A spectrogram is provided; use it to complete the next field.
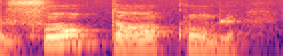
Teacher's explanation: le d de fonds et de en fond en comble on va le lire presque comme un thé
